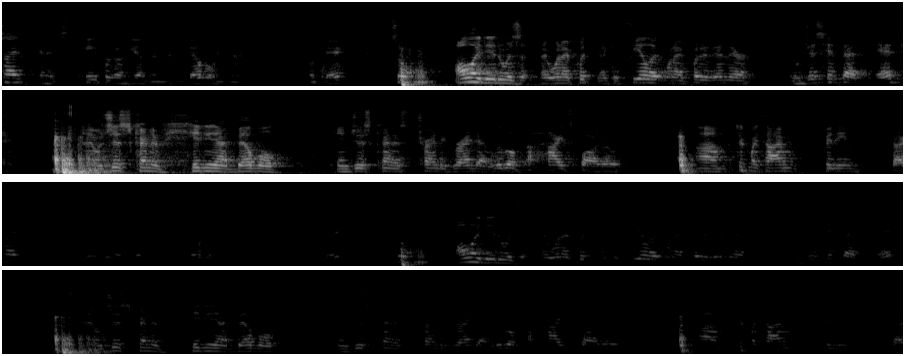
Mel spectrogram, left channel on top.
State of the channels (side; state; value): right; quieter; 18.9 dB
